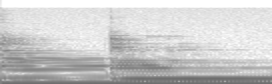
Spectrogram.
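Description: Stratocaster-style electric guitar playing a seesawing thirds riff over a C chord: two-note double stops barred at the fifth fret, one struck at the start and another a little under a second in, each left ringing.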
